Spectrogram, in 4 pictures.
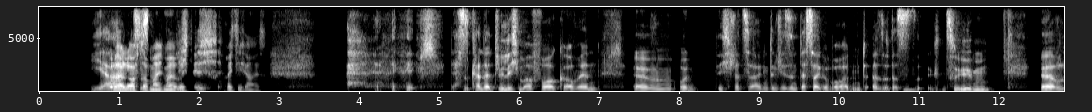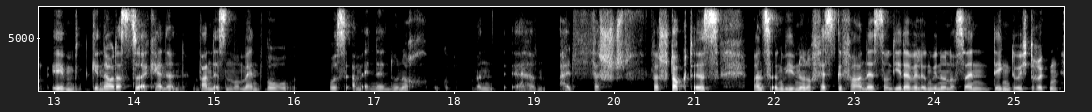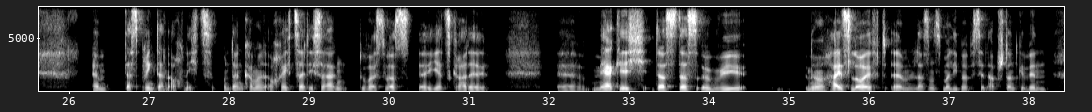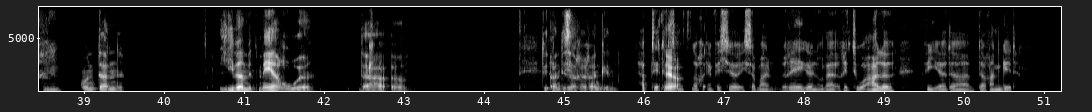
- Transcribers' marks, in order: laugh
- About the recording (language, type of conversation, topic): German, podcast, Wie könnt ihr als Paar Erziehungsfragen besprechen, ohne dass es zum Streit kommt?
- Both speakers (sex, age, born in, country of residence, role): male, 35-39, Germany, Germany, guest; male, 35-39, Germany, Germany, host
